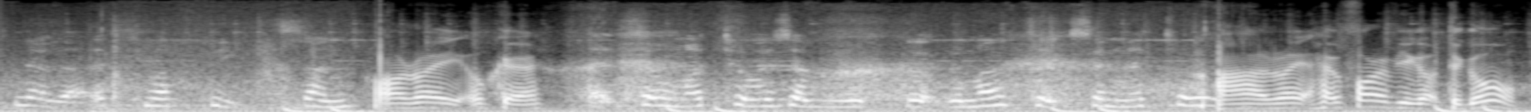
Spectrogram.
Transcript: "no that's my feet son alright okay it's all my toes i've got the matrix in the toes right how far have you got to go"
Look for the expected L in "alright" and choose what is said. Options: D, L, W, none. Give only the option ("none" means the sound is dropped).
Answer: L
